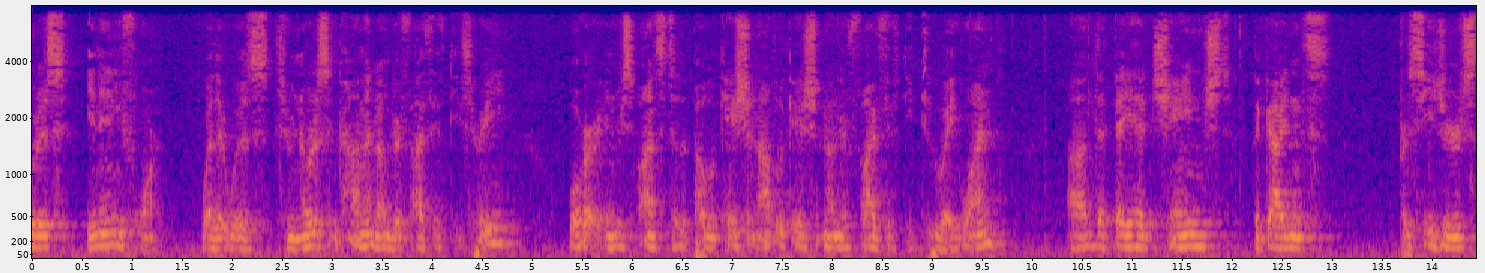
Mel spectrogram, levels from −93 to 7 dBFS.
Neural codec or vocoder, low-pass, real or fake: none; 7.2 kHz; real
